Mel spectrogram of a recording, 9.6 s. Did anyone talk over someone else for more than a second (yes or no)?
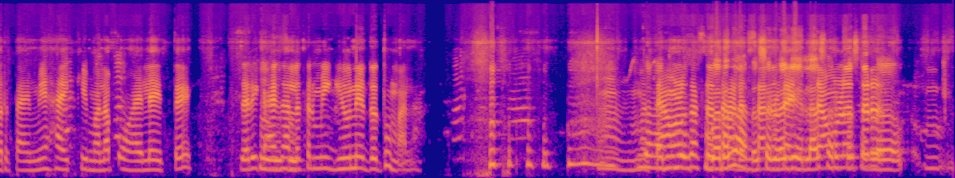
yes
